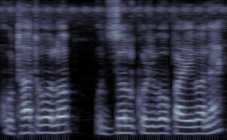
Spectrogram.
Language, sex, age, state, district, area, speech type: Assamese, male, 60+, Assam, Dibrugarh, rural, read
